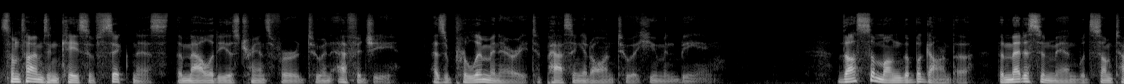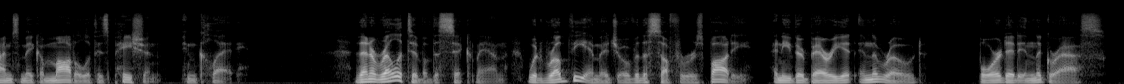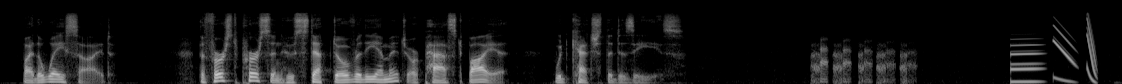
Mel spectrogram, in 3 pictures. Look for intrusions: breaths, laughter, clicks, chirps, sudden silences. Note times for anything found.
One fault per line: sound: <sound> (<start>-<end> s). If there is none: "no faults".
sound: laugh (30.6-31.7 s)
sound: chirp (32.6-33.5 s)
